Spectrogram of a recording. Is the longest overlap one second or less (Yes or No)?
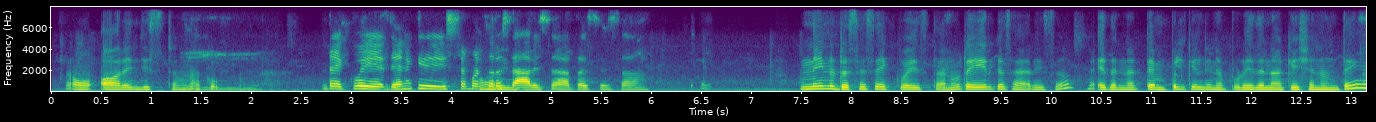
Yes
